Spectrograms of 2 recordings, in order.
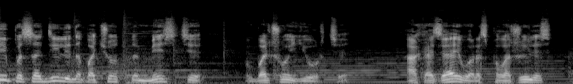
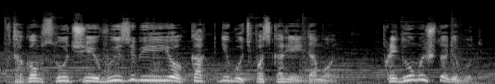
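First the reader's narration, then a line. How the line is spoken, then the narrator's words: Pleading. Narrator (Russian): Дармен взмолился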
